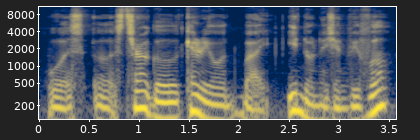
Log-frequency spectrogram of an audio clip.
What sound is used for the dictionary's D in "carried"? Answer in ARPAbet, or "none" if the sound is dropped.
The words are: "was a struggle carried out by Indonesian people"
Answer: none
